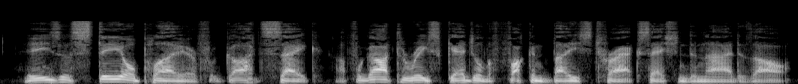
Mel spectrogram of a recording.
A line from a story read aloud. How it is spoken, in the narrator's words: He said slowly and deliberately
